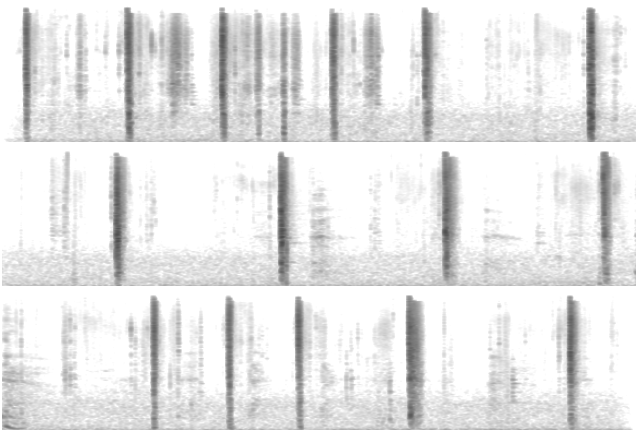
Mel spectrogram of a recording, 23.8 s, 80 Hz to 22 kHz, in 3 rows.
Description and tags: Digging with a shovel in dirt. Heavy breathing. Sennheiser MKH-416 microphone in Rycote zeppelin, Sound Devices 442 mixer, Edirol R4-Pro recorder.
